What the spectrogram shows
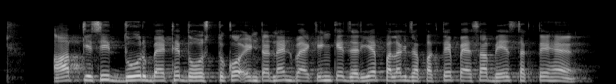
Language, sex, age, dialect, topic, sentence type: Hindi, male, 31-35, Hindustani Malvi Khadi Boli, banking, statement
